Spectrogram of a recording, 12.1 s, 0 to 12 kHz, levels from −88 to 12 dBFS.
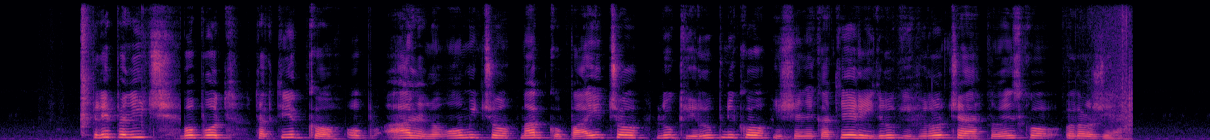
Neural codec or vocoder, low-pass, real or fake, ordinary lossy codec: none; none; real; none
